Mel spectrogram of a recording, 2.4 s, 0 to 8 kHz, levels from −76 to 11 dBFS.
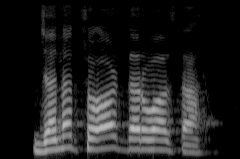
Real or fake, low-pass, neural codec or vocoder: real; 7.2 kHz; none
